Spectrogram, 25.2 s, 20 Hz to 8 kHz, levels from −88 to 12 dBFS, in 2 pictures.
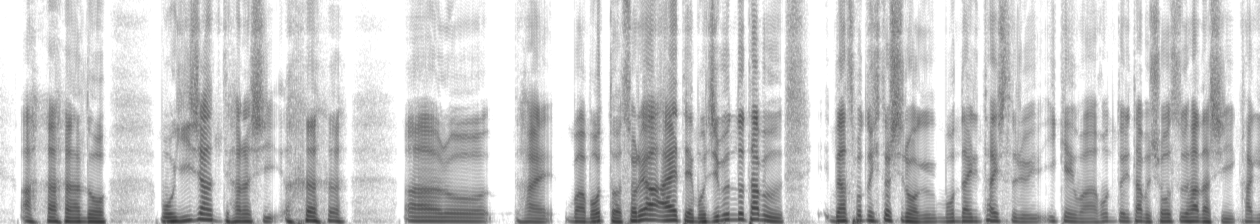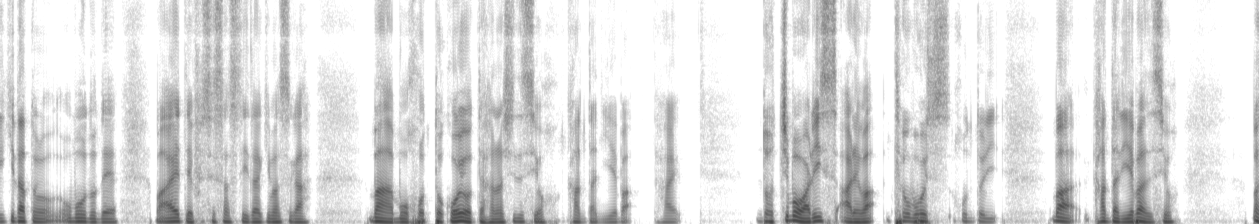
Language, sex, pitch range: Japanese, male, 120-150 Hz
